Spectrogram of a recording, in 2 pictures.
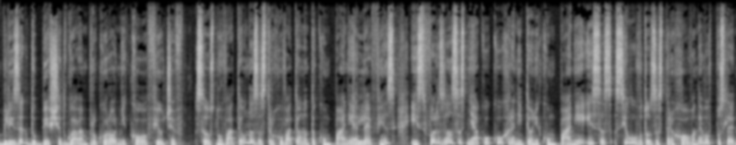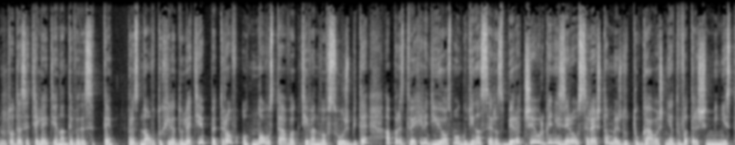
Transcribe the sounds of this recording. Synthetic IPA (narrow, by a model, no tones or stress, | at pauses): blizəɡd̪obifʃijəd̪ɡlˠavɛnpɾokʊɾɔɾnikʰɔlˠəfilˠt͡ʃɛf | səosnovat̪ɛlˠnɐzɐst̪ɾɐxʊvat̪ɛlˠnət̪əkompanijəlɛfinsisvɤɾzənsəsnʲakolˠkʊxɾɐnit̪ɛlˠnikompanʲiːʔisəsːilˠovot̪ozɐst̪ɾɐxɔvɐnɛvɐfposlɛd̪not̪od̪ɛsɛt̪ilɛt̪iɛnɐd̪ɛvɛd̪ɛsɛt̪ːɛ | pɾɛznɔvot̪oxilʲɐd̪olɛt̪iɛpɛt̪ɾɔfot̪nɔvʊst̪avəːkt̪ivɛnvɐfslˠuʒbit̪ɛɐpɾɛzd̪vɛxilʲɐd̪iːɔsməɡod̪inəsɛɾɐzbiɾət͡ʃɛɛoɾɡɐniziɾəlˠsɾɛʃt̪əmɛʒd̪ut̪oɡavəʃniət̪vɤt̪ɾɛʃɛnminist̪ɾ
